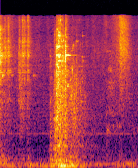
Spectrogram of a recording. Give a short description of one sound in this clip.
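A heavy metal door scrapes and creaks open.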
